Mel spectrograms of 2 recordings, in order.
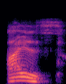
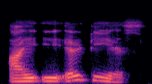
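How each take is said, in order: First: It is pronounced as one single word. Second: Each letter is spelled out separately. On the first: "they use this as a word like this" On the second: "you can pronounce as it is"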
